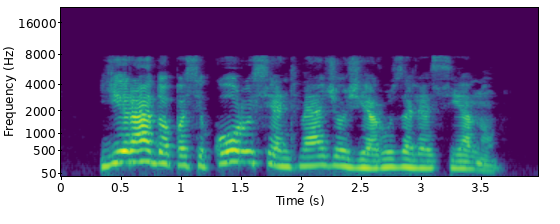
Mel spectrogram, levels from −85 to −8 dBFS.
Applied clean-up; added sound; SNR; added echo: none; none; none; none.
